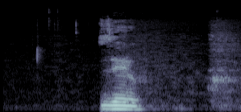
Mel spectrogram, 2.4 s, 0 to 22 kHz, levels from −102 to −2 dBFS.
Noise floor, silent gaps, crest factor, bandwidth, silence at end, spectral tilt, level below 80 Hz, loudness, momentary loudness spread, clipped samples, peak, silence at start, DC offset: -72 dBFS; none; 20 dB; 11.5 kHz; 0.15 s; -7 dB/octave; -70 dBFS; -30 LUFS; 21 LU; under 0.1%; -16 dBFS; 1 s; under 0.1%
